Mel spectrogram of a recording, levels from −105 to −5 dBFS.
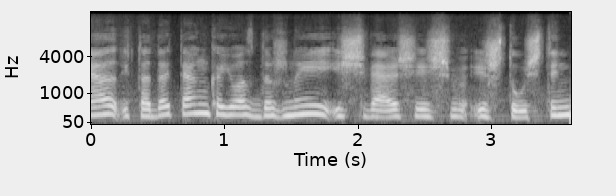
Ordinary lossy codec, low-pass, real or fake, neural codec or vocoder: AAC, 64 kbps; 14.4 kHz; real; none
